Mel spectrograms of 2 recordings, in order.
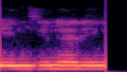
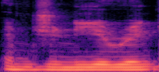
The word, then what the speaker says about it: engineering: And good pronunciation of engineering just a bit strange on the J. So it sounds a bit more like a Z. Engineering. Engineering should be a J sound.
